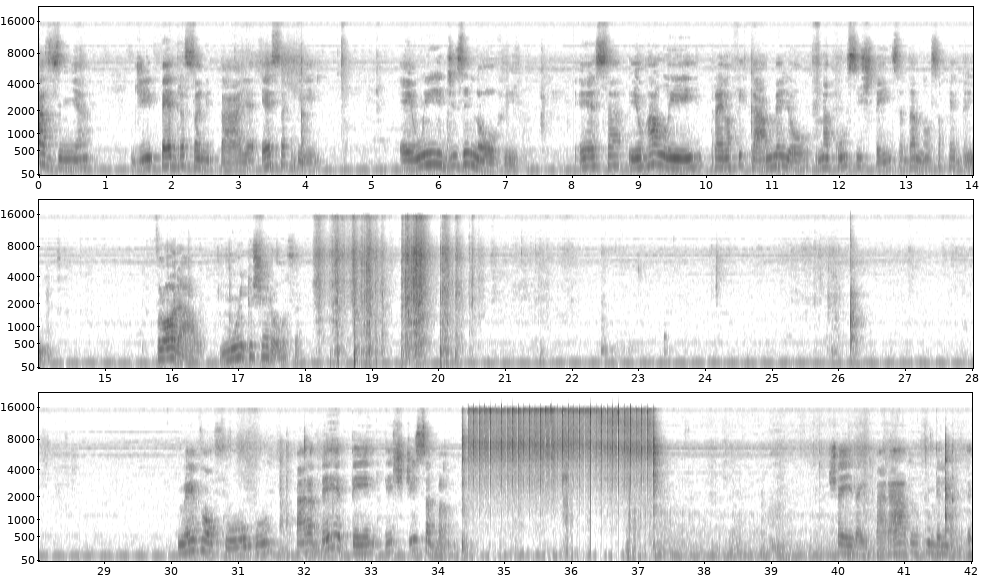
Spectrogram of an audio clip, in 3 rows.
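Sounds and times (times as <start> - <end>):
gas stove igniter clicking: 34.4 - 37.4.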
